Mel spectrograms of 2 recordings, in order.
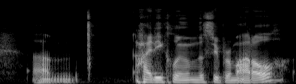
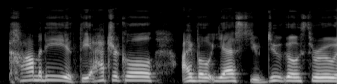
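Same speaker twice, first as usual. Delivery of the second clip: Howie Mandel; 7 semitones higher than usual. Retold or imitated. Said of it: "Howie Mandel's like".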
